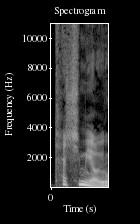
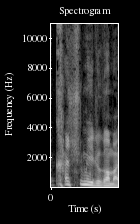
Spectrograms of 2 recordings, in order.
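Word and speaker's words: Kashmir: 여기 뭐 영미권에서는 캐시미어 이렇게 발음하는데 예. 원래 카슈미르가 맞습니다. 아, 지명이거든요.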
